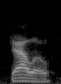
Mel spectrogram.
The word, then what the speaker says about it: Gallo: Look, if you're not going to say his name right. Gallo. Like the Gallows.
